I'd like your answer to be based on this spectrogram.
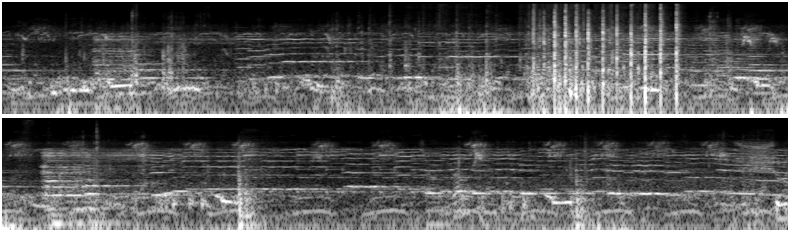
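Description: Pigeons in a Turkish loft coo repeatedly in soft, overlapping calls, with a brief burst of flapping wings partway through and steady chirps, near and clear, with no voices.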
